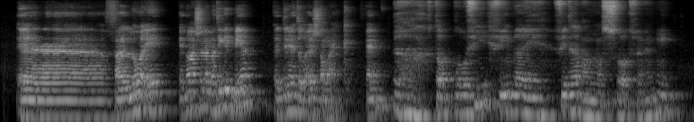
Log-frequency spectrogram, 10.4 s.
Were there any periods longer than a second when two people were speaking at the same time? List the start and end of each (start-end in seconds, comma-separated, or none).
none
